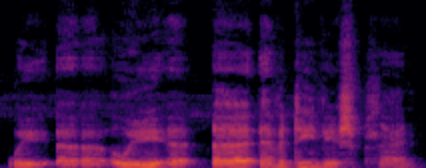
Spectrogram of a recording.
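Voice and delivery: bumbling kidnapper bluffing with false confidence; trying to sound convincing. A narrator's reading. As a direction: stall with loud ums, then announce it. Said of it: "doing his best to sound convincing".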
